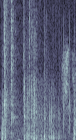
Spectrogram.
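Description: Rapid loud thumping bursts from a BTR armored vehicle's cannon in Squad, firing in quick succession close by.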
